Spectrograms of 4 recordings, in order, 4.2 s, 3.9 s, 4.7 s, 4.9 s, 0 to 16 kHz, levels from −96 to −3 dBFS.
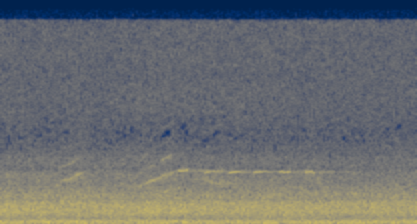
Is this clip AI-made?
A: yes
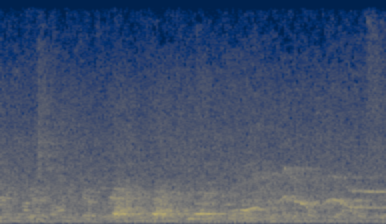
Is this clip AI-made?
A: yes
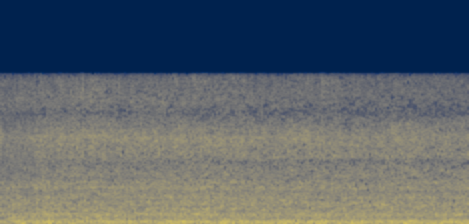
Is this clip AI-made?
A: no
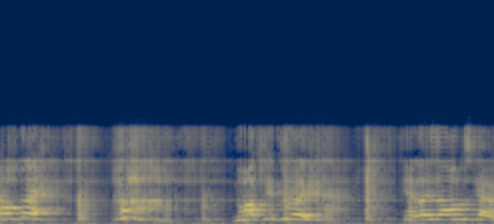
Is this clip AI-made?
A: yes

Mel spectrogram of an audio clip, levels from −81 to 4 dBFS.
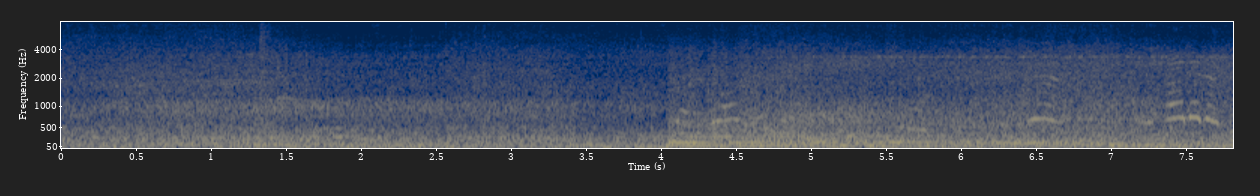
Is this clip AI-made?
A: yes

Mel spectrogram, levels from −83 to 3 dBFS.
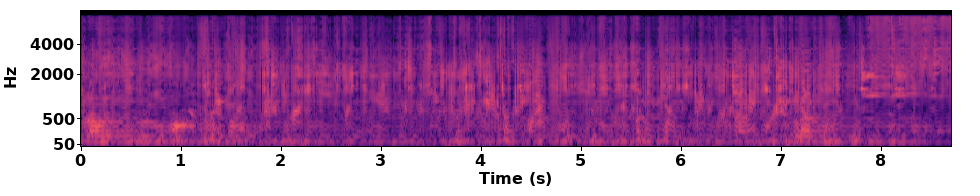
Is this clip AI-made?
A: yes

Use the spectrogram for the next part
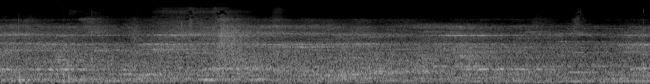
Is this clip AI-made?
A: yes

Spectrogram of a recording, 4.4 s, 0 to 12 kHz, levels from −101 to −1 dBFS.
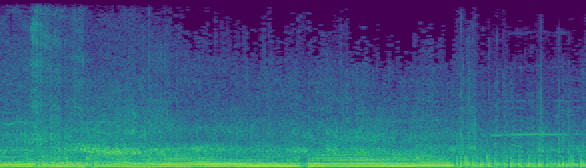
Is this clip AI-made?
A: no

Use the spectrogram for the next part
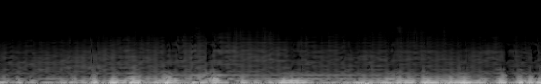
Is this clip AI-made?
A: yes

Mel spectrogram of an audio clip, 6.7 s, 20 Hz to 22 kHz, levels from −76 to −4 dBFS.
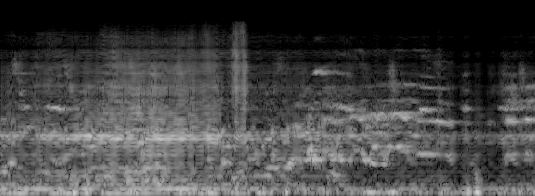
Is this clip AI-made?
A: yes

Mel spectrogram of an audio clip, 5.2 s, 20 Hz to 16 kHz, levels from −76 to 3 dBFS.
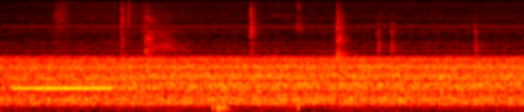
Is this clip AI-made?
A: no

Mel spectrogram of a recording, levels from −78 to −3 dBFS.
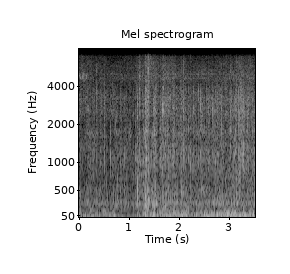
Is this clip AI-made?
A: no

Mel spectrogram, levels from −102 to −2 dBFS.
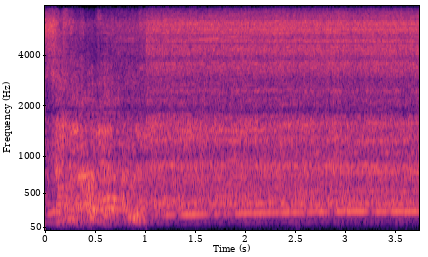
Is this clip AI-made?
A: no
